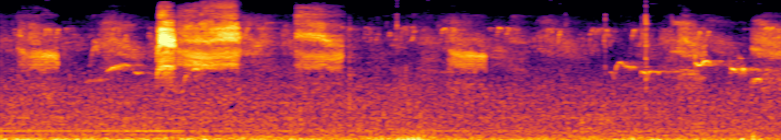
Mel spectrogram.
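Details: Common starlings at a feeding station give short scratchy bursts and a few thin whistled notes, scattered irregularly, with one louder clattering burst and a soft low background hum.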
